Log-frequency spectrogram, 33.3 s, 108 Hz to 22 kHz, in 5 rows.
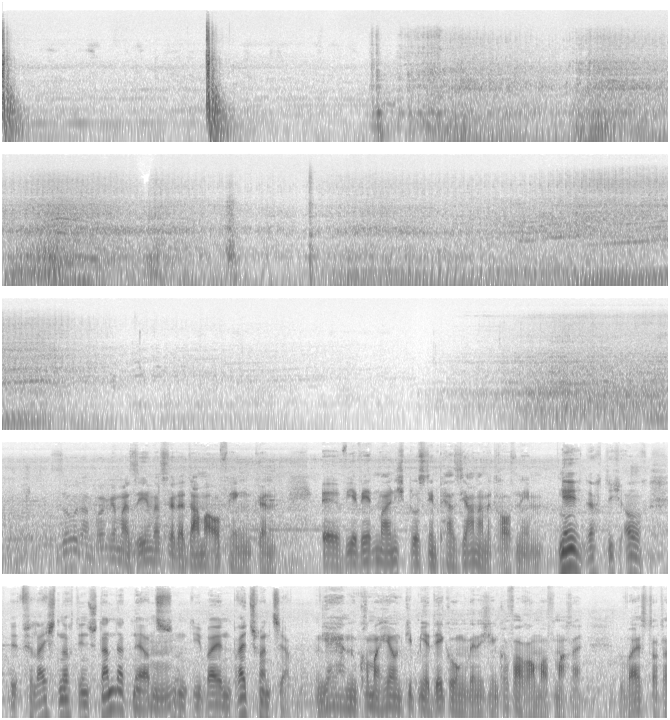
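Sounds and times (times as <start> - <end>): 
car engine rumbling while driving off: 0.0 - 33.2
sharp thud: 2.0 - 2.4
speech: 20.7 - 33.2.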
